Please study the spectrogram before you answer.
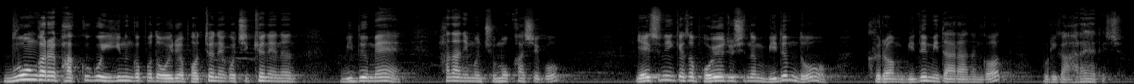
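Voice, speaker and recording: A man's voice: on the high side, brisk, mellow. A man preaching a Sunday sermon as pastor, asking the congregation questions and acting out short bits of dialogue. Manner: rhetorical questions, acts out dialogue. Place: church sanctuary.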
